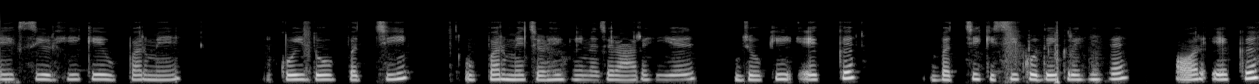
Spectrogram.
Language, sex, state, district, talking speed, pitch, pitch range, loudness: Hindi, female, Chhattisgarh, Balrampur, 130 wpm, 225 Hz, 220-235 Hz, -20 LUFS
